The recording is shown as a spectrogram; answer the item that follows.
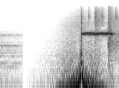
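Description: Broadcast bumper music fading out, a moment of silence, then a rising whoosh that opens an electronic intro jingle, with a steady high beep-like tone and sharp hits near the end.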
